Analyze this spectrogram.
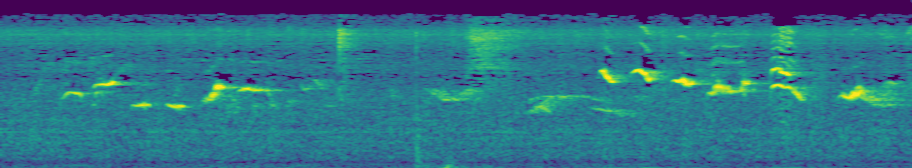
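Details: White-rumped shama song used as therapy for birds lacking stamina: scattered sweet whistled notes, then a quicker string of bright upslurred and looping whistles with a few clicks, over a faint hiss.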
